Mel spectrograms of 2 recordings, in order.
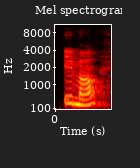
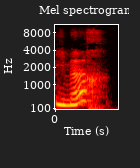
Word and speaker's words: immer: toujours d'accord toujours Emma et tu remarques dans ma prononciation comme j'exlique souvent dans mes vidéos le er en fin de mot sonne presque comme un a donc on ne dit pas il Meur ça ça ferait très français c'est ça qui caractérise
